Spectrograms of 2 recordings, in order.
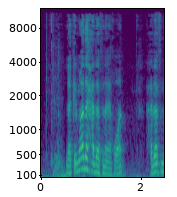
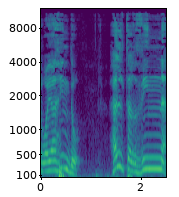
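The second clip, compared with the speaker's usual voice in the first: drawn out, هل stressed and raised; teacher modelling the example slowly for students; slow model sentence; 5 semitones higher, 3 dB louder, slower than usual. Shown as a demonstration. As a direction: stretch "هل تغزين" with weight on هل. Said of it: "قال".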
